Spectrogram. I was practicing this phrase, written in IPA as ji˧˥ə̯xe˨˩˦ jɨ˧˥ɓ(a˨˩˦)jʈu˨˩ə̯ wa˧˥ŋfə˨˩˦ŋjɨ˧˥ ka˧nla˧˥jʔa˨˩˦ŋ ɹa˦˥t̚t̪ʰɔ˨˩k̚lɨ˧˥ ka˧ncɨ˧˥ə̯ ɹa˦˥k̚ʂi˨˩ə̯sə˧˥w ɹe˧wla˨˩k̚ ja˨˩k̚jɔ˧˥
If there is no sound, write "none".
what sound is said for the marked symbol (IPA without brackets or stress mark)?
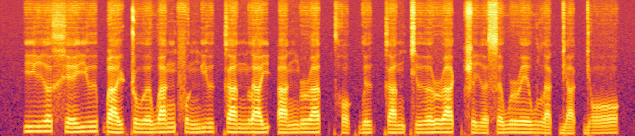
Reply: a˨˩˦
